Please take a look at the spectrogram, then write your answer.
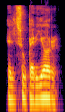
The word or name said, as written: El superior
